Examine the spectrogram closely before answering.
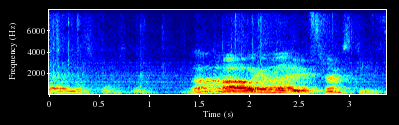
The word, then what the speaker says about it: Yastrzemski: Oh, look at that, Yastrzemski.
